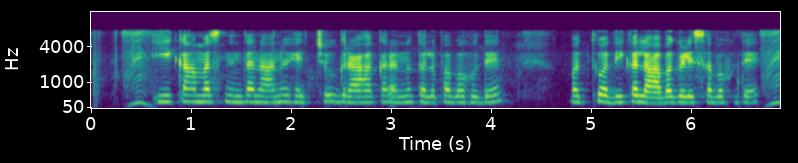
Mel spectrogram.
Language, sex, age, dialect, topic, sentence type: Kannada, female, 18-24, Mysore Kannada, agriculture, question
